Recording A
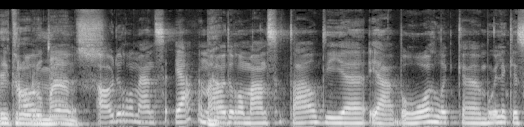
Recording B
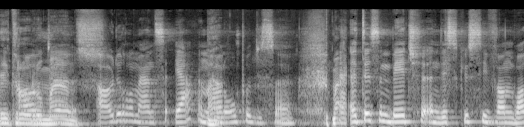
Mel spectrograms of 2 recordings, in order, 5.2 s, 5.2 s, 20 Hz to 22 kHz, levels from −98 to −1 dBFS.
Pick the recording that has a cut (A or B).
B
